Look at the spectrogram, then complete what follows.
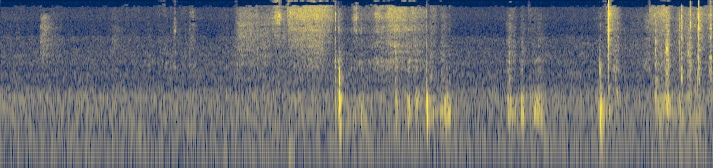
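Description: Plastic buttons on a small digital timer clicked repeatedly as it is set, in short runs starting about three seconds in, over a steady low hum; a soft rustle comes just before the clicking.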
